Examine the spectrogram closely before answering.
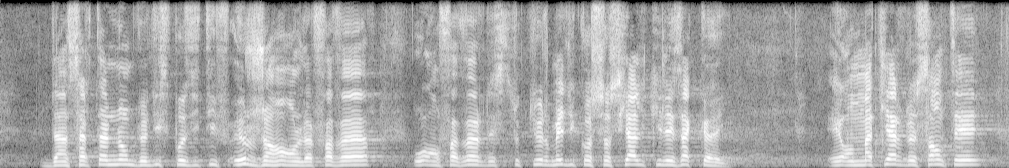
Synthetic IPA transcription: d̪ɛ̃sɛʁt̪ɛ̃nɔ̃bʁəd̪əd̪ispozit̪ifyʁʒɑ̃ɑ̃lœʁfavœːʁ | uɑ̃favœʁd̪est̪χyk̚t̪yʁmed̪ikosɔsjalkʲilezakʲœj | eɑ̃mat̪jɛʁd̪əsɑ̃t̪e

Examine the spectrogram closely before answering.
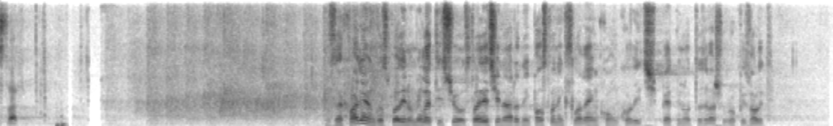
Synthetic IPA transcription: st̪ʋaːɾ | zaxʋaːʎujemɡo̞spo̞d̪inumilet̪it͡ɕusle̞d̪e̞t͡ɕinaːɾo̞d̪nipo̞slˠanikslˠoʋeŋkʰoouŋkʰo̞ʋit͡ɕpe̞ːt̪minuːt̪azaʋaʃuɡɾuːpuizʋo̞lit̪ʰe̥

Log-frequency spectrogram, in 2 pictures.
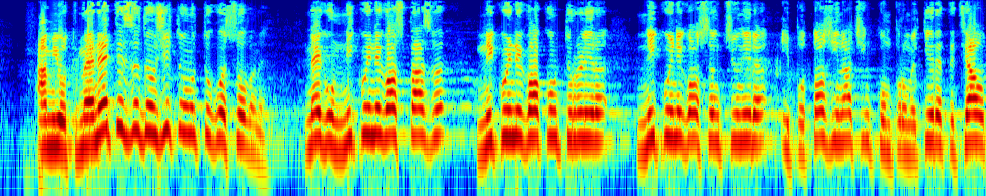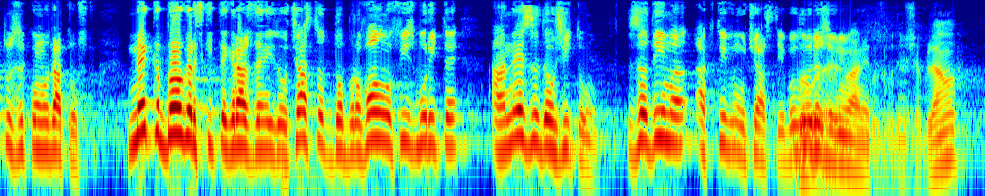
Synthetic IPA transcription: ɐmiot̪mɛnɛt̪ɛzɐd̪ɐlˠʒit̪ɛlˠnot̪oɡlˠɐsuvɐnɛ | nɛɡonikojnɛɡɔspazvənikojnɛɡɔkont̪ɾoliɾənikojnɛɡɔsɐŋk̚t̪sioniɾəipot̪ɔzinat͡ʃinkompɾomɛt̪iɾət̪ɛsʲalˠot̪ozɐkonod̪at̪ɛlˠst̪vo̥ | nɛkəbɤlˠɡəɾskit̪ɛɡɾaʒd̪ənid̪ɐʊt͡ʃast̪vət̪̚d̪obɾovɔlˠnofizboɾit̪ɛ | ɐnɛzɐd̪ɐlˠʒit̪ɛlˠno̰ | zɐd̪ɐiməːkt̪ivnoːt͡ʃast̪iɛblˠɐɡod̪ɐɾʲəzɐvnima̰nḭɛ̰t̪d̪ḭnɐ̰blʲa̰n

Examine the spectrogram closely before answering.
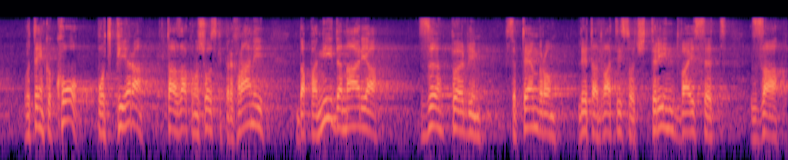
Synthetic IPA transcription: ɔt̪emkakʰopɔt̪peːɾat̪azakɔnɔʃoːlskipɾɛxɾaːni | d̪apanid̪ɛnaːɾja | zəpəɾʋimsɛp̚t̪ɛmbɾɔmleːt̪ad̪ʋat̪isɔt͡ʃt̪ɾiːnd̪ʋajsɛt̪ | za

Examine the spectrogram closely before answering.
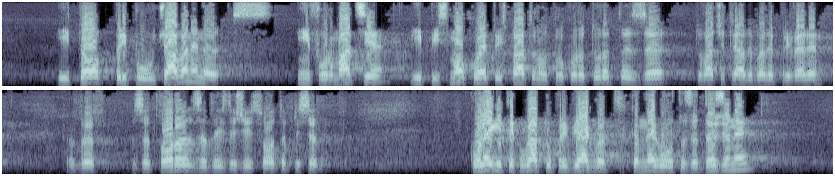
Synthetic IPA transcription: it̪ɔpɾipolˠut͡ʃavɐnɛnɐ | infoɾmat̪sijəipismɔkoɛt̪oɛispɾat̪ɛnoːt̪̚pɾokuɾɐt̪uɾət̪əzɐt̪ovat͡ʃɛt̪ɾʲavəd̪ɐbɤd̪ɛpɾivɛd̪ɛn | vɐf | zɐt̪vɔɾəzɐd̪ɐizlɐʒisvɔjət̪əpɾisɤd̪ə | kolɛɡ̟it̪ɛkoɡat̪opɾibjaɡvət̪kɐmnɛɡovot̪ozɐd̪ɤɾʒɐnɛ

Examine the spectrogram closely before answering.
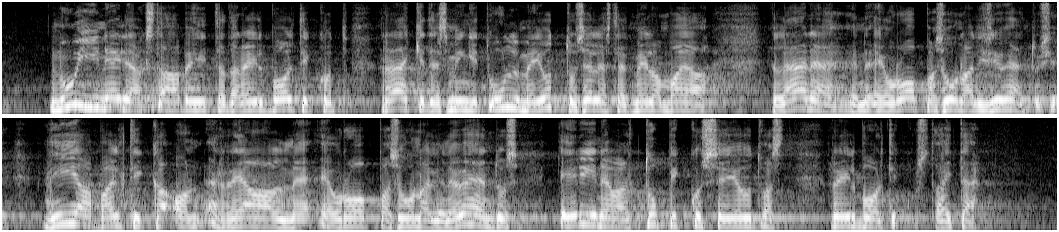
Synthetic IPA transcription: nuijne̞lʲjɑkst̪ɑɦɑbe̞ɦit̪ːˑɑd̪ɑɾe̞jlbo̞lt̪ikːut̪ːˑræːkːˑid̪̥e̞smiŋɡ̥it̪ːˑulme̞jut̪ːuse̞lːe̞st̪e̞t̪me̞jlo̞nvɑjɑ | læːne̞e̞wɾo̞ːpːˑɑsuːnɑlisiyɦe̞nd̪̥usʲi | viːjɑbɑlʲt̪ikːˑɑʔo̞nre̞ɑlne̞ʔe̞wɾo̞ːpːˑɑsuːnɑline̞yɦe̞nd̪̥use̞ɾine̞vɑlt̪ːupːˑikːusːe̞jɤwd̪̥vɑst̪re̞jlbo̞ːlt̪ikːu̥st̪ɑjt̪ːˑæh

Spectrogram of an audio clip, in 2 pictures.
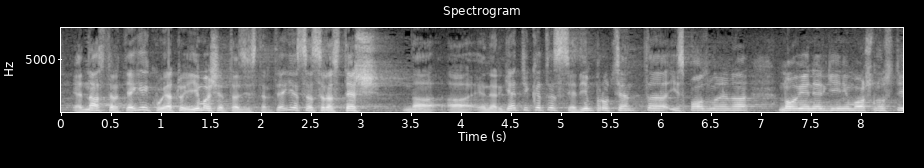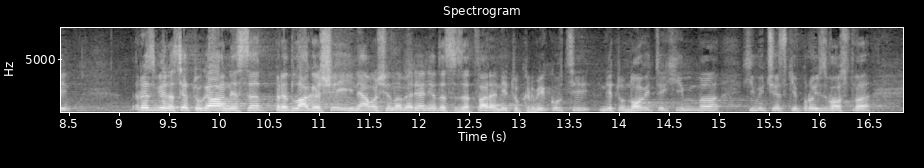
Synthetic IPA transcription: ɛ̰d̪nast̪ɾɐt̪ɛɡʲijəkojat̪oimɐʃɛt̪əzist̪ɾɐt̪ɛɡʲijəsɐsɾɐst̪ɛʃ | nɐɛ̰nɛɾɡɛt̪ikət̪əsɛd̪inpɾot̪sɛnt̪ispɔlˠzvɐnɛnɐ | nɔviɛnɛɾɡʲijnimɔʃnost̪i | ɾɐzbiɾəsɛt̪oɡavənɛsəpɾɛd̪lˠaɡəʃɛinʲamɐʃɛnɐmɛɾɛniɛd̪ɐsɛzɐt̪vaɾʲɐt̪nit̪ʊkɾimikoft̪sinit̪ʊnɔvit̪ɛ | xɛmit͡ʃɛskipɾoizvɔt̪st̪və

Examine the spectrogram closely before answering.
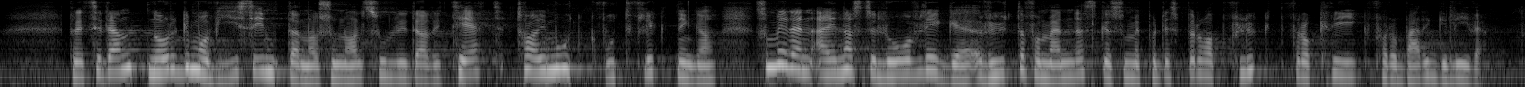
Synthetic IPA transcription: pʰɾɛsɪd̪ɛnt̪nɔɾɡəmoʋiːsəɪnt̪əɳɑʃʊnɑːlsʊlɪd̪ɑɾɪt̪ʰeːt̪ʰːɑːɪmuːt̪kʰʋuːt̪ə̥flʏkt̪nɪŋɑsɔmɛɖɛnʔæɪnɑst̪əloːʋlɛɡəɾʉːt̪ɑfɔɾmɛnːəskəsɔmɛɾpʰod̪ɛspəɾɑːt̪flʉkt̪fɾoːkʰɾiːɡfɔɾoːbæɾɡəliːʋə

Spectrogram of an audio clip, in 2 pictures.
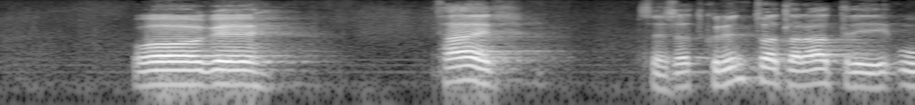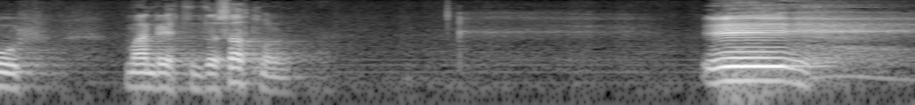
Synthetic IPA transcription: ɔɣ | θaðɛɾ̥ | sɛnsat̪kɾʏnt̪vat̪laɾaːt̪ɾɪðiʔuɾ̥ | manrjɛht̪ɪnt̪asaht̪mawlʏm

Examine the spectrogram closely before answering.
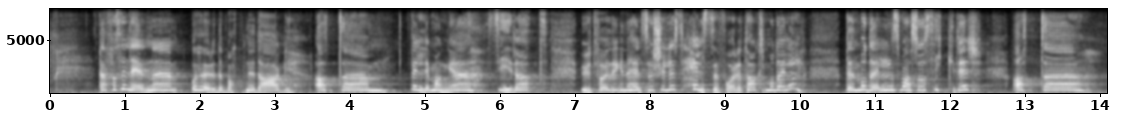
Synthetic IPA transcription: d̪̥ɛæɾfɑsɪneːɾənəɔhøːɾəd̪ɛbɑt̪ːn̩ɪd̪ɑːɡʔɑt̪ | ʋɛld̪ɪmɑŋːəsiːəɾɑt̪ʉːt̪fɔɾd̪ɾɪŋənɪhɛlsəʂʏlːəshɛlsəfoːɾət̪ʰɑːksmʊd̪ɛlːən | d̪̥ɛnmʊd̪ɛlːn̩sɔmɔsɔsɪkɾəɾ | ʔɑt̪

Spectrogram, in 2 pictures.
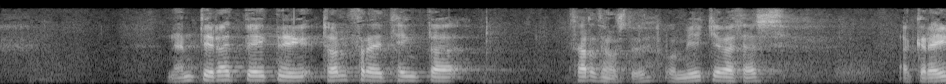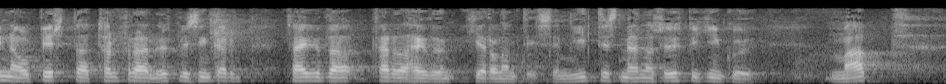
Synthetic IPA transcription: nɛmt̪ɪrajt̪ɪejt̪nɪɣt̪ʰœlfɾajðɪt̪ʰejŋt̪a | θaɾaθonst̪ʏɔɣmɪːcɪvaθɛsː | a̰ðkɾeːjnaɔwpɪr̥t̪at̪ʰœlfɾajðalɪʏhpliːsiŋkaɾʏmθaɣðafɛɾðaɦaɣðʏnçɛːɾawlant̪ɪsɛmniːt̪ɪst̪mɛðalansʏʏhpiciŋkʏ | maːt̪

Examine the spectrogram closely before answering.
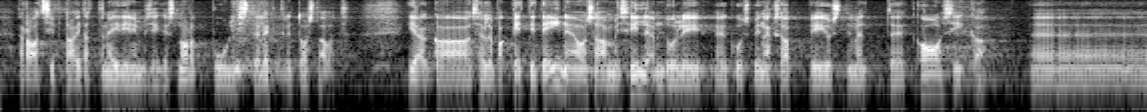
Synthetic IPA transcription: rʔɑːt̪sib̥t̪ɑɑjd̪̥ɑt̪ˑːɑne̞jd̪inimesike̞sno̞rt̪puːlist̪ele̞kt̪rit̪ːˑo̞st̪ɑ̰vɑ̰d̪̥ | jɑkɑse̞lːepɑkːˑe̞t̪ʲˑːit̪e̞jne̞o̞sɑmishilʲːemt̪ulʲikusminːɑksɑpːijust̪nimelt̪kɑːsiɡɑ̰

